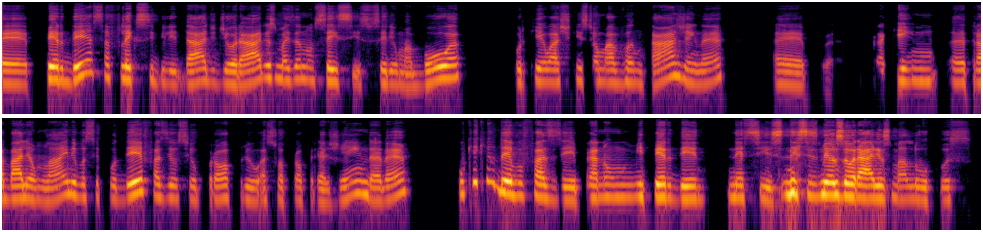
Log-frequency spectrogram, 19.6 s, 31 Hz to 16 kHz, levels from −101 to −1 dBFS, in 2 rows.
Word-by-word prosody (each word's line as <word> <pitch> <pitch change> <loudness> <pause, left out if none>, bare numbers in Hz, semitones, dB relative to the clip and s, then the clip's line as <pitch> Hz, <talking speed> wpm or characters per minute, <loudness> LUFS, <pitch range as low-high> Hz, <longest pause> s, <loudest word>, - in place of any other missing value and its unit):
eh, 165 -1 -5 0.2
perder 215 +2 +6
essa 310 -6 -10
flexibilidade 185 -4 -4
de 175 0 -13
horários, 180 +8 -2
mas 210 -2 -9
eu 215 - -5
não 215 -1 -11
sei 195 -1 -2
se 185 +1 -12
isso - - -20
seria 170 -1 -9
uma 155 -3 -12
boa, 200 +11 +2 0.6
porque - - -13
eu 185 -1 -7
acho 180 0 -8
que 205 - -17
isso - - -18
é - - -8
uma 180 -1 -7
vantagem, 180 +4 -7
né? 185 +8 -11 0.5
Eh, 160 -2 -9 0.5
p-pra 180 - -19
quem, 195 -1 -8
eh, 180 -1 -8
trabalha 180 0 -2
online, 170 +8 -5
você 195 -2 -14
poder 200 +8 +4
fazer 195 -4 -9
o - - -13
seu 175 -1 -15
próprio 175 -1 -10
a - - -12
sua 165 0 -15
própria 165 -2 -14
agenda, 165 +5 -6
né? 200 +10 -5 0.5
O - - -4
que 450 - +4
que 460 +1 -8
eu 435 - -3
devo 230 -4 +8
fazer 175 -6 -3
pra 190 -1 -2
não 195 +1 -9
me 195 +1 -6
perder 180 -3 +2 0.2
nesses 185 -3 -5
nesses 225 -2 +5
meus 220 -1 +8
horários 185 -3 +6
malucos? 165 -2 -11
185 Hz, 170 wpm, -23 LUFS, 170-210 Hz, 0.6 s, devo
